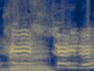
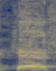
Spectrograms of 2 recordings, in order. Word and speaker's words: cache: Do you say cash or do you say cachet? I say both, depending on where I'm, what I'm doing. I say cash or cachet.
